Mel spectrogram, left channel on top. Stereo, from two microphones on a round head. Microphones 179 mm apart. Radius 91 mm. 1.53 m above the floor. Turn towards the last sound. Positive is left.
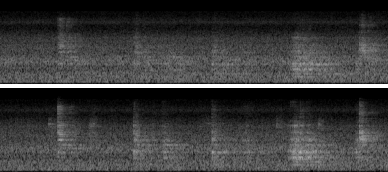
turn(degrees=-45)  # may be behind; listen again after turning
